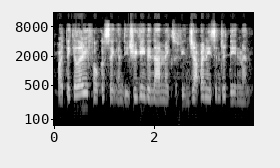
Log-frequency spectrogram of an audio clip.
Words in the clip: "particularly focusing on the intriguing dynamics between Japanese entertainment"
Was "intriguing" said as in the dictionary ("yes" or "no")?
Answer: yes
